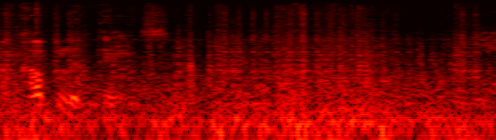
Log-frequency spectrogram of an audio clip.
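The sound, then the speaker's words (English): A steady, rough low rumble of a car rolling over a badly paved, bumpy, uneven street fills the background, continuous, while a person speaks over it. “Oh, this noise. It's streets badly paved.”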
